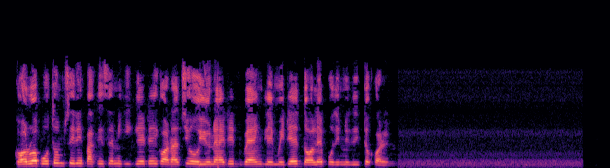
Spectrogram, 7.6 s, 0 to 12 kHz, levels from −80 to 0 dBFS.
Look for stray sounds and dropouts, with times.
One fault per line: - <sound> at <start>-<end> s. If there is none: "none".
none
